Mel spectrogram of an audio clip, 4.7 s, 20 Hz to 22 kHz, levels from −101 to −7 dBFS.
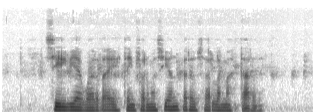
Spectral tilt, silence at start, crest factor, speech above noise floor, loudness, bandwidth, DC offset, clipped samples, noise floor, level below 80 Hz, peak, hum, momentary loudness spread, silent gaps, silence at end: -8 dB/octave; 0.7 s; 20 dB; 34 dB; -35 LUFS; 12 kHz; under 0.1%; under 0.1%; -67 dBFS; -62 dBFS; -16 dBFS; none; 8 LU; none; 0.75 s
